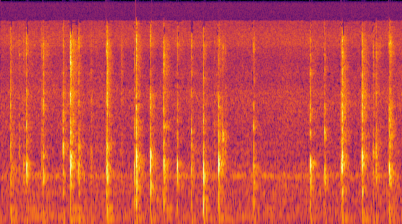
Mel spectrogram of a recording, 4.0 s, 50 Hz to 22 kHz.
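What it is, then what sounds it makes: Glass tablet touchscreen being tapped. Fingertips from both hands tap quickly on the glass touchscreen of a white iPad lying flat on a mat, playing a rhythm game. Around twenty short, dry, clicky taps land in an uneven, fast rhythm, centered near 1.1 kHz with almost no ring after each hit. The taps are quiet over a faint low background.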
